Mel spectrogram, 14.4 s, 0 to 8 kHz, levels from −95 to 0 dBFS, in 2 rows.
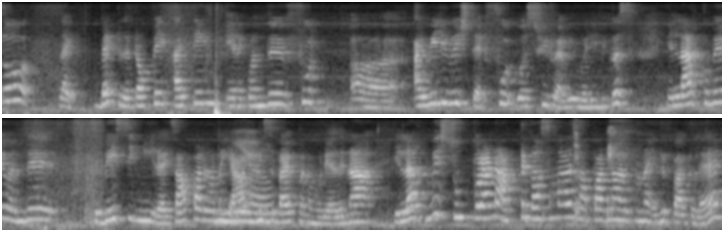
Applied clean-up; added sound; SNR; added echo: none; none; none; none.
